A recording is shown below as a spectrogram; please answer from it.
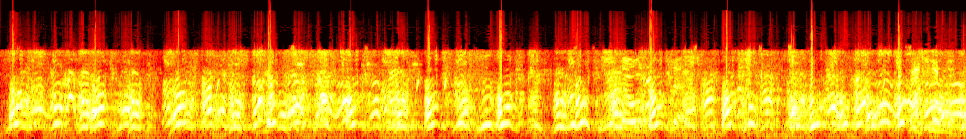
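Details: ['Kangal dogs, the Turkish shepherd breed, fighting one another: dense, overlapping barks and yelps pile up without pause, with a harsh, rough texture throughout.']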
